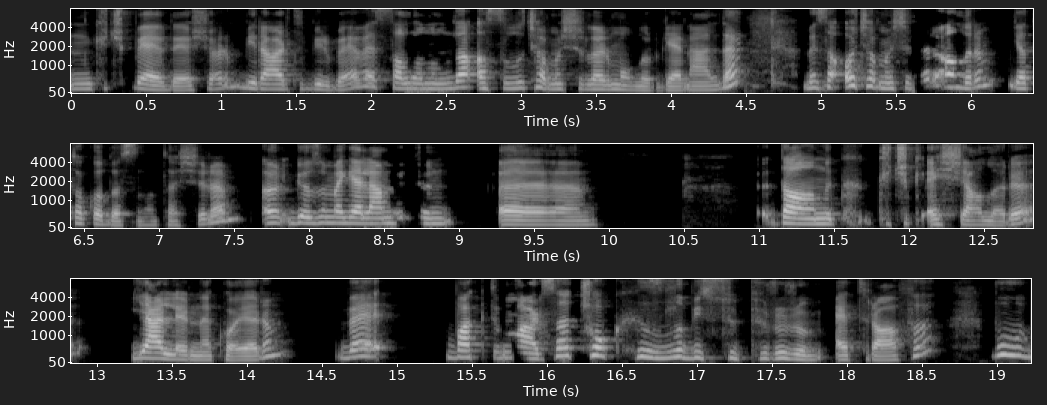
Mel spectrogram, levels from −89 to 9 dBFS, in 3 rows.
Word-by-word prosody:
ımm, 175 +1 -7
küçük 185 +2 -11
bir - - +3
evde 140 -2 +1
yaşıyorum, 175 - -6
bir 195 -2 -3
artı 170 0 0
bir 160 -5 -5
ve 125 -3 -2
salonumda 185 - +1
asılı 190 +1 -1
çamaşırlarım 170 -6 -3
olur 135 -3 -7
genelde. 135 +2 -1 0.4
Mesela, 220 +2 -1
o 285 - +5
çamaşırları 200 -3 -5
alırım, 255 +8 -3
yatak 190 -1 -2
odasına 135 0 -4
taşırım. 160 - -5
Ön 205 -1 +1
gözüme 205 -1 +1
gelen 190 -1 +5
bütün, 190 -1 -6 0.4
eee, 145 -2 +3 1.2
eee, - - -11
dağınık 180 -2 +6
küçük 180 +2 -3
eşyaları 145 0 -1 0.3
yerlerine 170 -9 +6
koyarım 135 - -1 0.3
ve 260 +6 0 0.3
vaktim 230 -1 +2 0.2
varsa 260 +11 +2
çok 285 -1 +1
hızlı 230 -2 -2
bir 215 - -3
süpürürüm 190 -6 -2
etrafı. 145 - -1 0.4
Bu 300 -5 +1
185 Hz, 130 wpm, -25 LUFS, 150-210 Hz, 1.2 s, dağınık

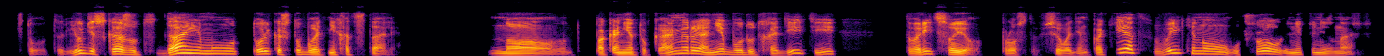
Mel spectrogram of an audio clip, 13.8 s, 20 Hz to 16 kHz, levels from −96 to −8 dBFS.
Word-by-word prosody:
Что - - -15
вот, 75 +1 -24
э, - - -11
люди 180 - +1
скажут 135 -9 +2
"да" 190 - +7
ему, 185 -5 -1
только 165 +3 +2
чтобы 135 -3 -1
от 115 - -5
них 120 - -3
отстали. - - -5 0.9
Но 95 -4 +1
вот - - -23 0.2
пока - - +3
нету 115 0 0
камеры, 190 +1 +1
они 135 +6 +4
будут 130 -6 -4
ходить 190 - -4
и 155 +6 -3 0.7
творить 120 +10 +3
свое: 125 -4 +3 0.2
просто - - -8
всё - - -2
в - - -3
1 90 -1 -8
пакет, 230 - 0
выкинул, 170 - -2
ушёл, 160 - -1
и 105 - -8
никто 125 +2 -6
не 115 -3 -4
знаешь. 95 0 -11
130 Hz, 145 wpm, -24 LUFS, 105-175 Hz, 0.9 s, да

